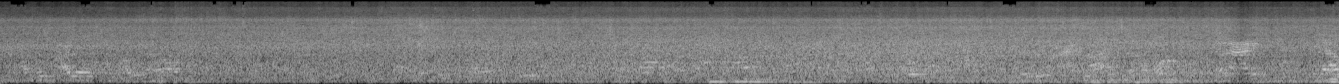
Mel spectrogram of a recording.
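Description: A storm drives heavy rain down in a loud, unbroken, broadband roar, close and steady throughout, with a few faint sounds buried beneath the downpour.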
